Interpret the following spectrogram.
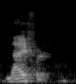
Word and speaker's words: Neiffer: how do you say your last name again knifer Neer got it momy I want a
